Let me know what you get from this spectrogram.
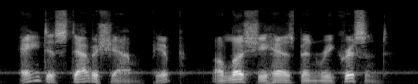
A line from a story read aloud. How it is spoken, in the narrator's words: said Joe gravely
